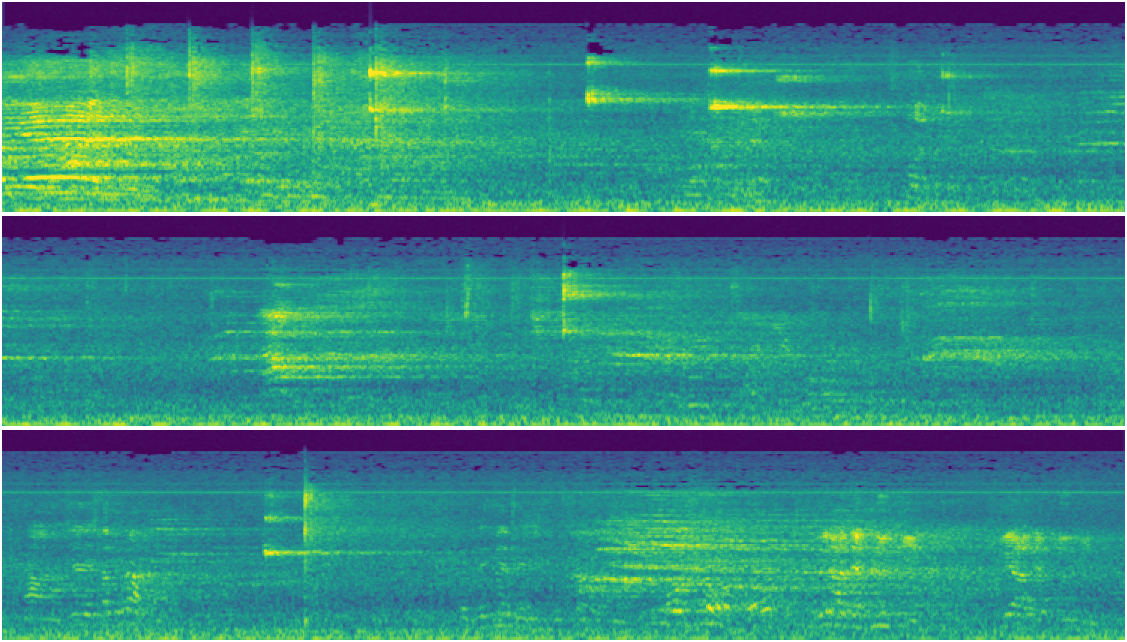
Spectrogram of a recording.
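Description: A man talks and calls out loudly across a large echoing hall.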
